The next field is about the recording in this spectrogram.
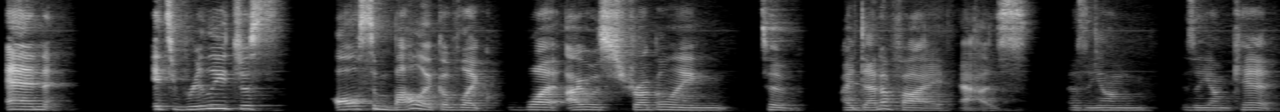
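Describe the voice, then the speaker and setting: A woman's voice: on the low side, steady tone. Reflective woman with a roomy echo. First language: Spanish. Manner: thoughtful, halting, many fillers. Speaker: interview guest. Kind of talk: reflective personal interview. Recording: echoey room, faint ambience.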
